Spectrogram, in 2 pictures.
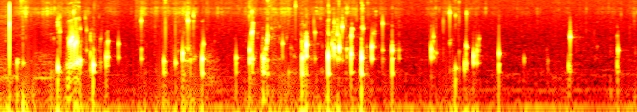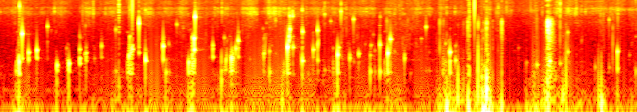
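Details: Hungry stomach growling: irregular gurgling, bubbling and rumbling sounds from the gut, mixed with water noise; borborygmi.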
